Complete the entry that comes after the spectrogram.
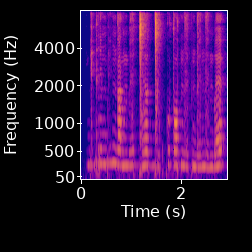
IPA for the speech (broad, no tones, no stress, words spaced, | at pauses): ɡi̤ɡrimbi̤ ŋɡaɡmbɛ̤ ɡ͡ǀɛə̯ ɡ͡ǀi̤t kutɔt nzɛ̤kndɛ̤ nzɛ̤mbɛ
